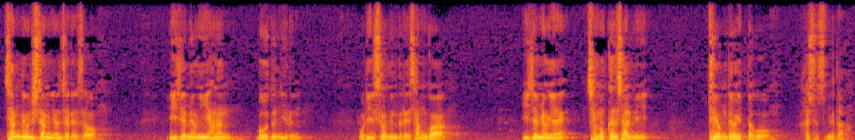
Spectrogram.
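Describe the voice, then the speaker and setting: A man's voice: fairly high pitch, measured pace, long pauses, a little mellow. A man delivering a formal prepared welcome address as a community association president, in an earnest, deferential and ceremonial manner.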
